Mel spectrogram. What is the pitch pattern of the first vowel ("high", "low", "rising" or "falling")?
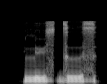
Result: low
